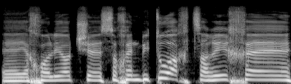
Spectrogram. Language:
Hebrew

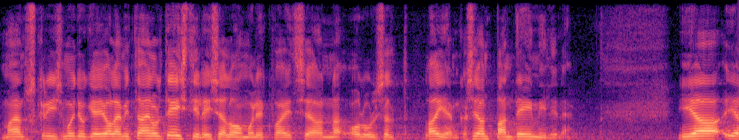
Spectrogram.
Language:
Estonian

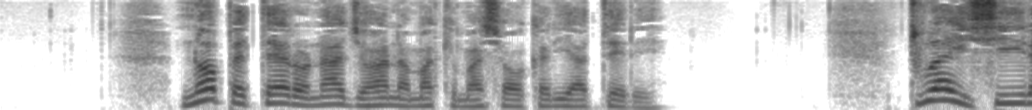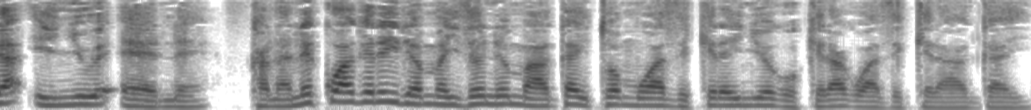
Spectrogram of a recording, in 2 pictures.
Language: Kikuyu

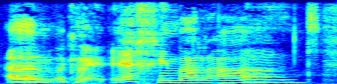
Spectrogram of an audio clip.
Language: Welsh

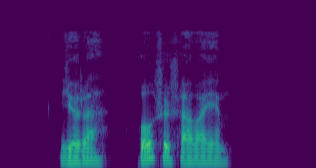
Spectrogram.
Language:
Mari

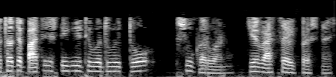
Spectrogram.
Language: Gujarati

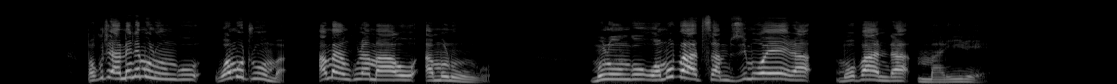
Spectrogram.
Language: Nyanja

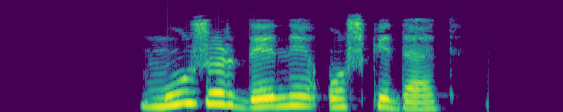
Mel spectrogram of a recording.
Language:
Mari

